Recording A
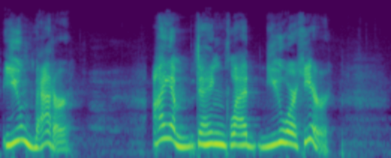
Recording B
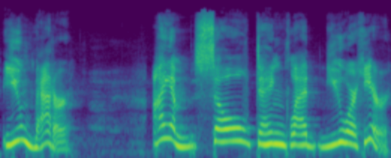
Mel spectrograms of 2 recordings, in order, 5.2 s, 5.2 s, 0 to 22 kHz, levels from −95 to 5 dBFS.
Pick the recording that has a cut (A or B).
A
